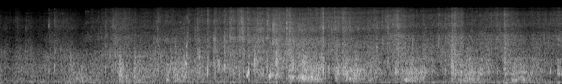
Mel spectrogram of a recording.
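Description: A Chesapeake Bay Retriever bounding through shallow marsh water on a retrieve: a rapid, irregular run of splashes that grows louder over the first couple of seconds.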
